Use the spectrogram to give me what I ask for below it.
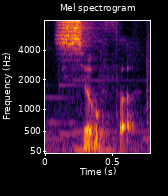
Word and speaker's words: sofa: comum no inglês é a palavra sofa sofa que seria aqui sofá a gente tem aqui o nosso a aberto no português né a grafia ela é igual mas a pronúncia Ela é bem diferente e essa questão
